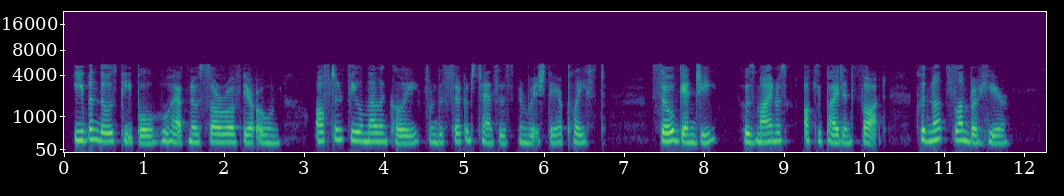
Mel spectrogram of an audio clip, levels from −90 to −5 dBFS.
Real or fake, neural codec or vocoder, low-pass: real; none; 5.4 kHz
